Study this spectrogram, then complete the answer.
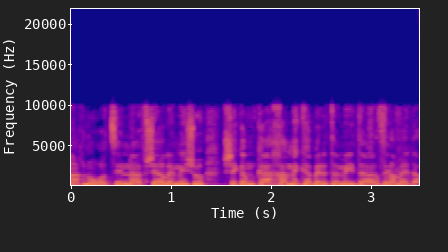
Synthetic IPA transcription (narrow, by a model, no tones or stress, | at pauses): naχnuʁot͡simleafʃe̞ʁle̞miʃu | ʃe̞ɡamkaχame̞kabe̞letame̞jd̪aːfelamejda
